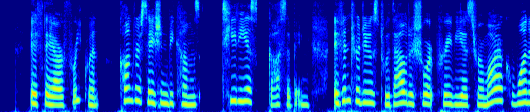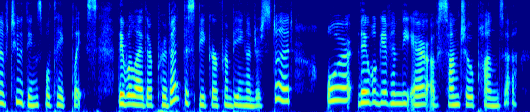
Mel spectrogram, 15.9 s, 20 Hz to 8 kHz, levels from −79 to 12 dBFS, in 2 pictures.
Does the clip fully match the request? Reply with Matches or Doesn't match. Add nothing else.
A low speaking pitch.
Doesn't match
